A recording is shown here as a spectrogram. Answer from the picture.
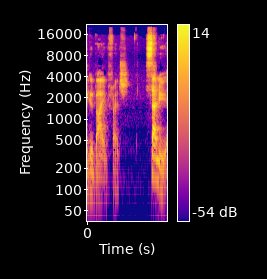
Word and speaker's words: salut: say goodbye in French salute and we don't say the T the French will always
